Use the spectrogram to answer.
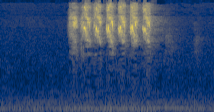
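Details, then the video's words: Blue-crowned hanging parrot giving a short, shrill, high trill of about six quick pulses in cililin style, over faint low background hum. "Burung Serindit Gacor Nembak Isian Cililin Panjang"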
